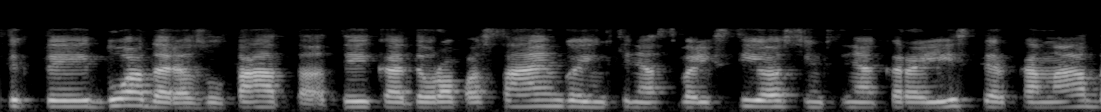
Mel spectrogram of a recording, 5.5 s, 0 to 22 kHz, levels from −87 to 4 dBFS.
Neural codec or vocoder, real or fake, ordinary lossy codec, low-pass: none; real; Opus, 64 kbps; 10.8 kHz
